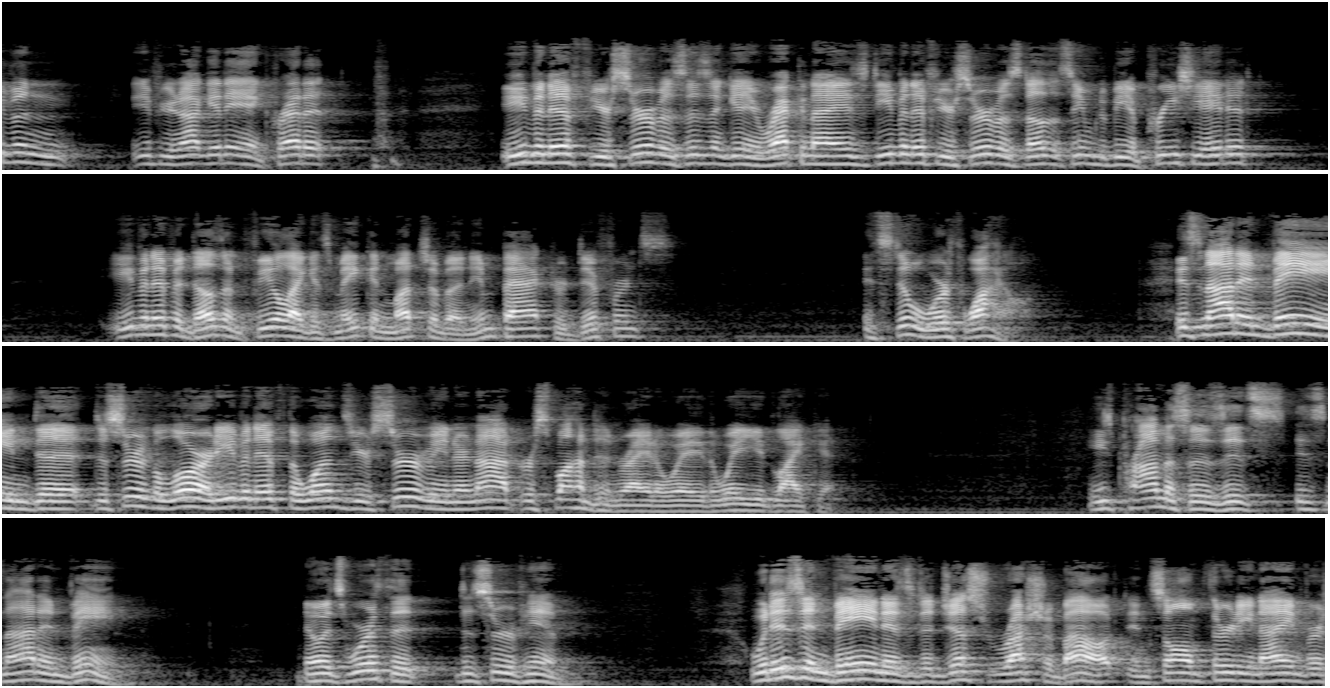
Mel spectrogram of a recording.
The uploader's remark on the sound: This is the sermon from Sunday Sept 3, 2023 at Triumph Lutheran Church, Ferndale, Washington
